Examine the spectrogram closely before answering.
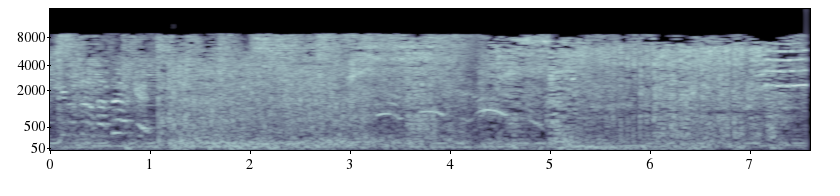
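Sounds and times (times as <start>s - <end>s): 
speech: 0.9s - 1.4s
gunfire from militiamen shooting on a city street: 1.0s - 4.4s, 5.0s - 7.5s
booming blasts: 1.0s - 7.5s.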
